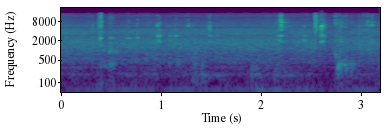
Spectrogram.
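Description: drinking water

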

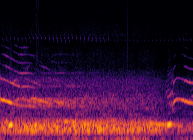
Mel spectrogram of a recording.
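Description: whale song vocalizations

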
